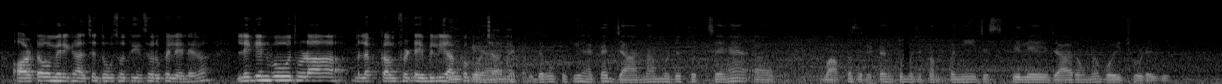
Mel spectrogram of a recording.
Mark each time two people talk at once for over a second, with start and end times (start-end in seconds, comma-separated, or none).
4.0-5.3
